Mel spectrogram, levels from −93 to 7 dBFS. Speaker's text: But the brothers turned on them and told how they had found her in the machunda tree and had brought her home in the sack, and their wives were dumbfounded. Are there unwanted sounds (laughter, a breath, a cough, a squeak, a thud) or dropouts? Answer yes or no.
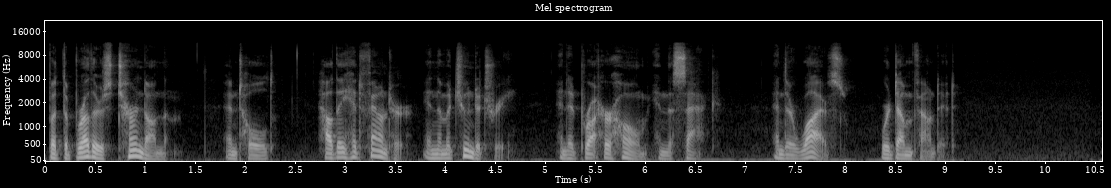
no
